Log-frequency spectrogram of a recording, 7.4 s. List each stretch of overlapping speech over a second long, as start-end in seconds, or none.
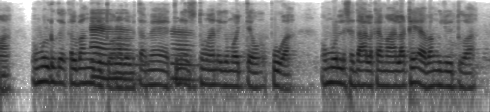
1.3-3.0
